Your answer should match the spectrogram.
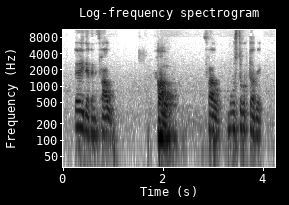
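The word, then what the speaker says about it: Vau: কু, কু, এর পারবেন, এস পারবেন, টে পারবেন, কু পারবেন, ভে, এই যে এই দেখেন ফাউ, ফাও।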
